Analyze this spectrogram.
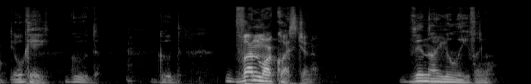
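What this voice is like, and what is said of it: Put-on accent. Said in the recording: “This accent's hard to keep up.”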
